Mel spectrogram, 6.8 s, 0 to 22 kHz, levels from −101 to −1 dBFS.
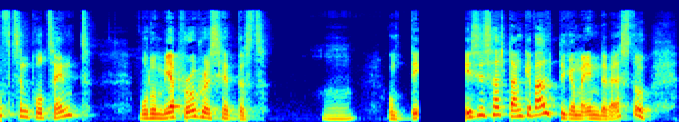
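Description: At 4.16 s the speech cuts off abruptly and the output falls completely silent for about 0.48 s, then picks up again at 4.64 s with "ist halt dann gewaltig", carrying on from where it broke off. That gap is a playback stall. The player was likely starved of data or had its audio thread blocked, so it had nothing to send to the output until it recovered.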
